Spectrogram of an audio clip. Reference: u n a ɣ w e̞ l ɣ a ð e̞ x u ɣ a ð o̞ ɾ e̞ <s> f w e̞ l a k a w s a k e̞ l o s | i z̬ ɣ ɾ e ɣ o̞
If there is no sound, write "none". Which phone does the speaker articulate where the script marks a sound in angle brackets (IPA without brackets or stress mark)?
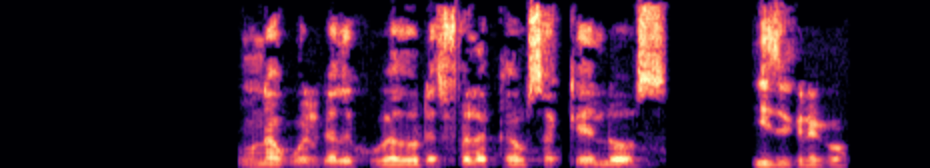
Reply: s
